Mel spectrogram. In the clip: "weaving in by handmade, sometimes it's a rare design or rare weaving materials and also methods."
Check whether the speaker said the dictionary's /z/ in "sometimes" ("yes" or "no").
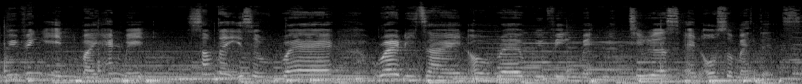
no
